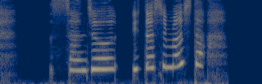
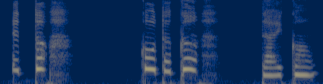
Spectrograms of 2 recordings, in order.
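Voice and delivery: ordinary talk

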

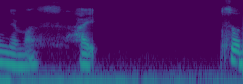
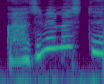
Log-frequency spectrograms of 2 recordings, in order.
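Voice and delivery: high, put-on sweet greeting; cutesy greeting voice; 11 semitones higher than usual. Shown as a demonstration. Streamer showing viewers her usual self-introduction, cutesy put-on voice. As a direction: play up a cute, proper hello. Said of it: "可愛こぶってるかもしれない".

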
